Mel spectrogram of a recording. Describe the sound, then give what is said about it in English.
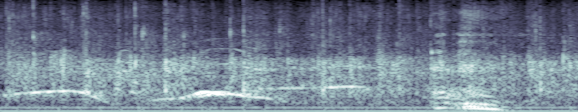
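Church audience applauding after worship: steady clapping with voices calling out over it and a low constant hum underneath. “Man, can we give the Lord a round of applause for just leading us in worship?”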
